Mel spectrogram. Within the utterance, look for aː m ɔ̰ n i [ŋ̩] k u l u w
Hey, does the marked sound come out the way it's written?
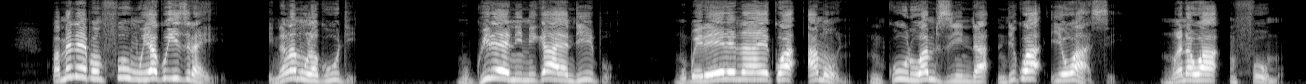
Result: yes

